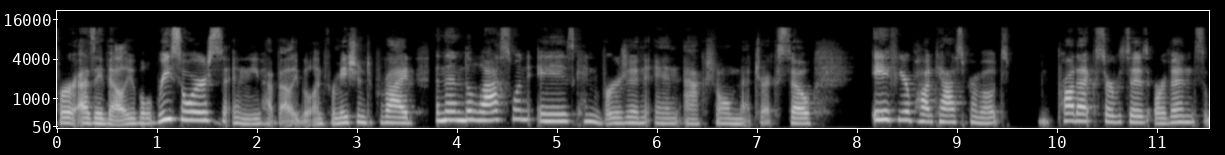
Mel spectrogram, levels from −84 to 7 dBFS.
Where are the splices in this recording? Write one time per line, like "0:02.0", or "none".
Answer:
0:03.7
